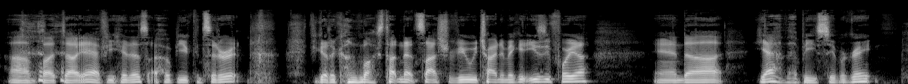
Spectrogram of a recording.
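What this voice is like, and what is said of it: Smooth jazz radio-style voice. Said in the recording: “my weird voice ... It sounds more like your smooth jazz voice”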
